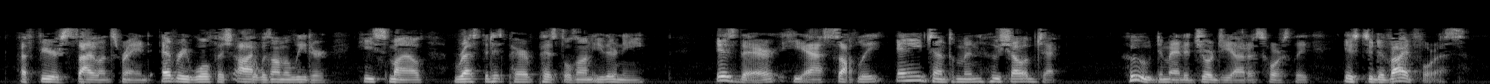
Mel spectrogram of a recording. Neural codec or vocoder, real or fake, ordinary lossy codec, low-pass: none; real; MP3, 24 kbps; 5.4 kHz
